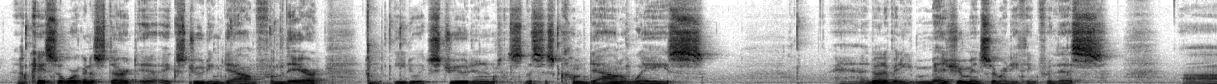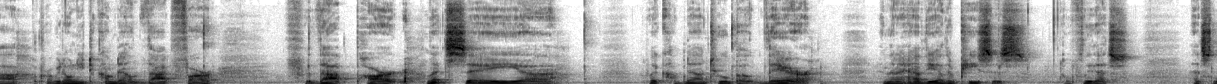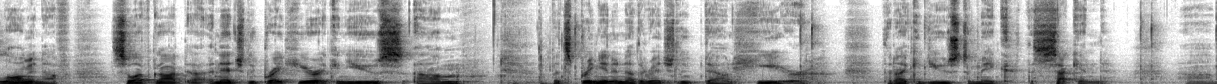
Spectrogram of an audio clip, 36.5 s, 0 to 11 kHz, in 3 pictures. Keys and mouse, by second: 2.3-5.5 middle drag, 5.5 click, 6.6-14.1 drag, 17.9-29.6 drag, 29.6 ctrl+r, 32.9-36.5 middle drag.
